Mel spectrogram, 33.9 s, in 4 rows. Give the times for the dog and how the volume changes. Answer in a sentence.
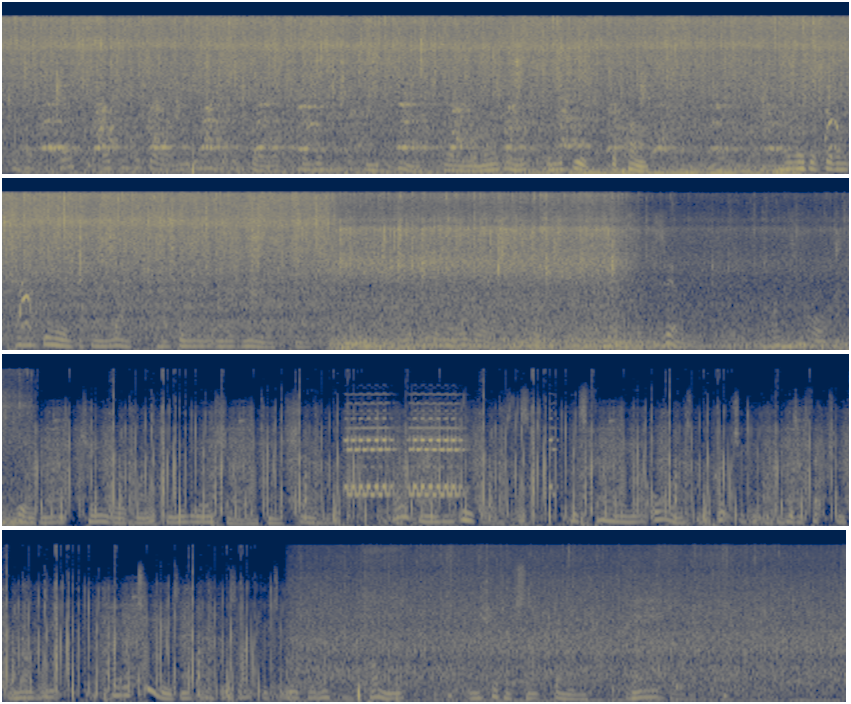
The dog can be heard from 0.1 to 8.8 s, at a steady volume.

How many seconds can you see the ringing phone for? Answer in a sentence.
The ringing phone can be heard for 2 seconds in total.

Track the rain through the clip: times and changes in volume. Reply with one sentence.
You can hear the rain from 0.0 to 33.8 s, getting quieter.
